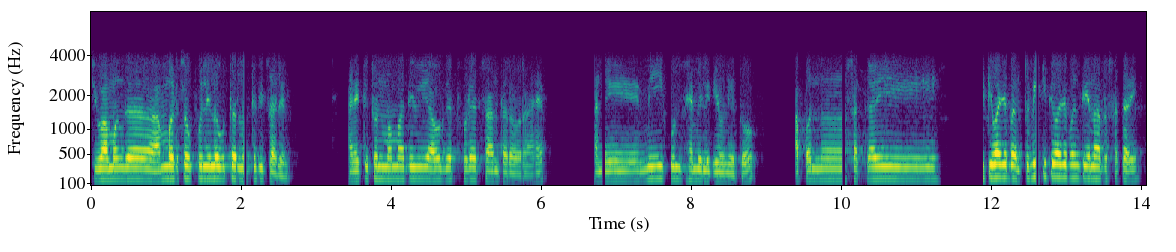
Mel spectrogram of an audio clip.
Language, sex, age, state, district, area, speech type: Marathi, male, 30-45, Maharashtra, Jalna, rural, conversation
